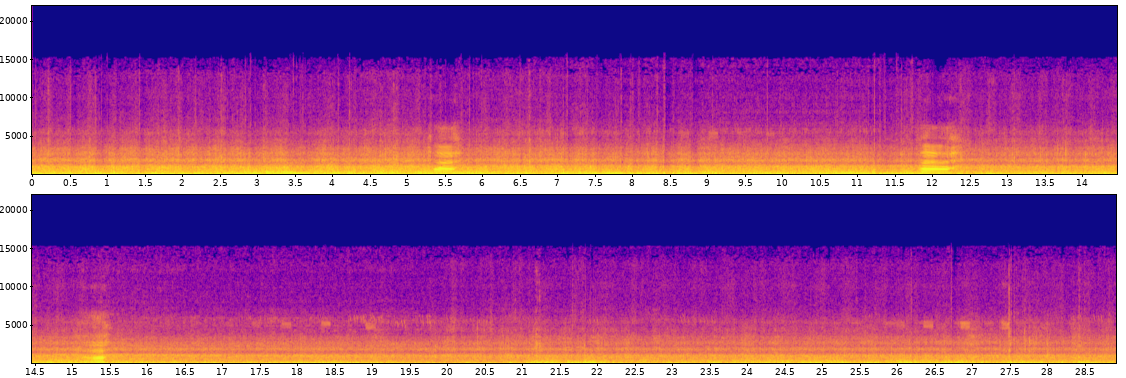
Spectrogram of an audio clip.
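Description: Wind buffeting the microphone of a chest-mounted action camera on a moving bicycle, a steady low rumble that eases off somewhat in the second half. A brief spoken "uh" comes about fifteen seconds in.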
